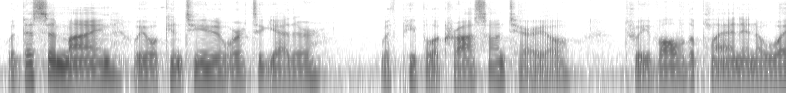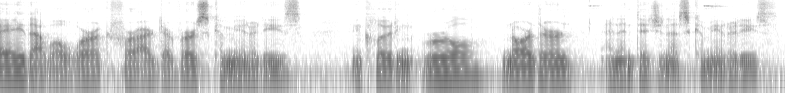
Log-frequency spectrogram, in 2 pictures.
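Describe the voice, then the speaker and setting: A male government official gives formal testimony before a legislative committee. His voice is low and gravelly, and his delivery is deliberately low-key and monotone. It hardly rises or falls. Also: slight background noise. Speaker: government deputy minister.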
